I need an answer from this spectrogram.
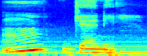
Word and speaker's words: mgeni: So in the first section, this is how you'd pronounce these words. So mgeni, mgeni, mgeni, visitor, mgeni. The second one, mtoto, mtoto, child. And then the last one, mtu, mtu, person, okay?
